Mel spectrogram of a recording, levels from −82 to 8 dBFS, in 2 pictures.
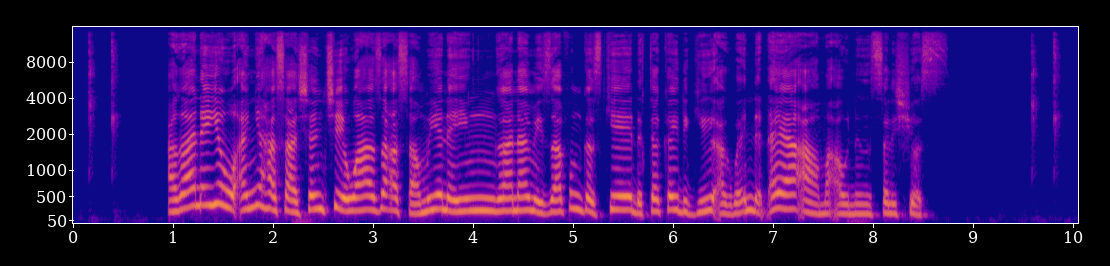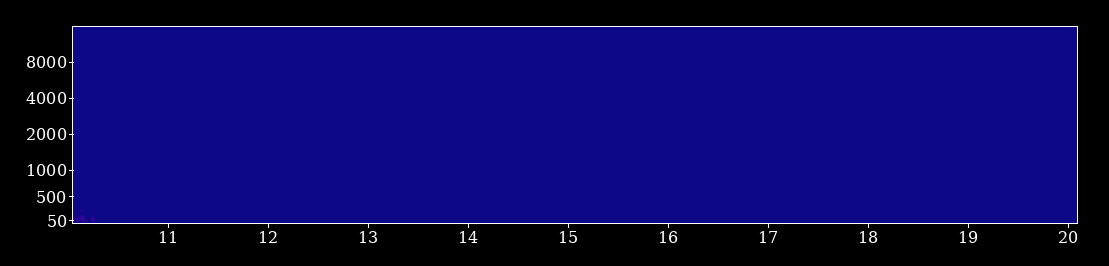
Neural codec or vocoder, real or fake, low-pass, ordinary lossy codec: none; real; 14.4 kHz; none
